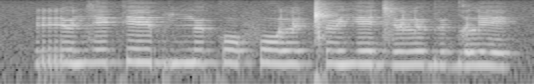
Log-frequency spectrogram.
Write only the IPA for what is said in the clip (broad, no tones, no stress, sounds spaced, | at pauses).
r ø n z e k e b i ŋ ø k o f o l ø ǀ ø j e d͡z ø l ø ɡ ø ɡ ə l e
